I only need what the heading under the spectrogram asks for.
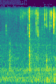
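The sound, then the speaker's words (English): Quick, light clicks of typing on a computer keyboard, about half a dozen keystrokes in an uneven rhythm, fairly quiet, with no voices. “I see you typing.”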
